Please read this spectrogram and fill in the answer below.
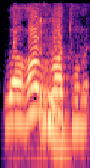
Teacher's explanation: الراء هنا مشددة ايه مفتوحة هتفخم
